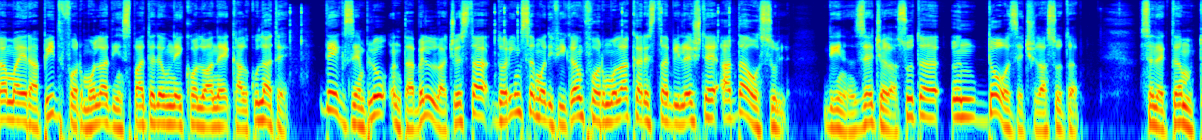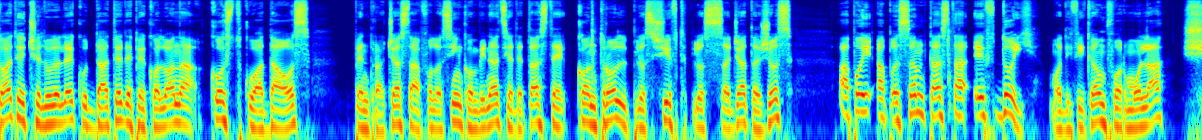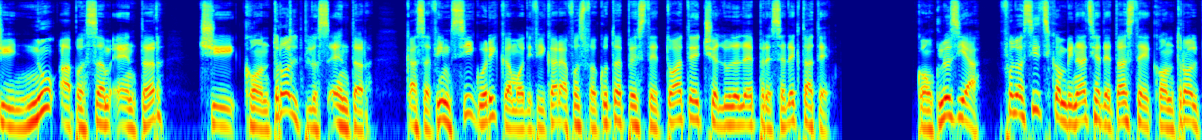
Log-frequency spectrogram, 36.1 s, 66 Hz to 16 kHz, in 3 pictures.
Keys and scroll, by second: 17.8 ctrl+shift+Down, 21.6 F2, 26.2 ctrl+Return.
